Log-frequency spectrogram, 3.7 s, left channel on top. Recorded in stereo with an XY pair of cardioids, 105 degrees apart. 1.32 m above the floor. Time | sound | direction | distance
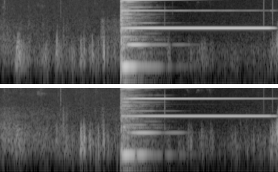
1.6 | a bell | 65° left | 0.8 m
